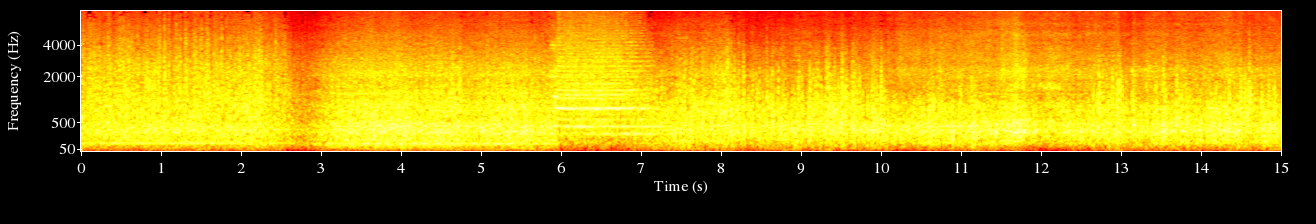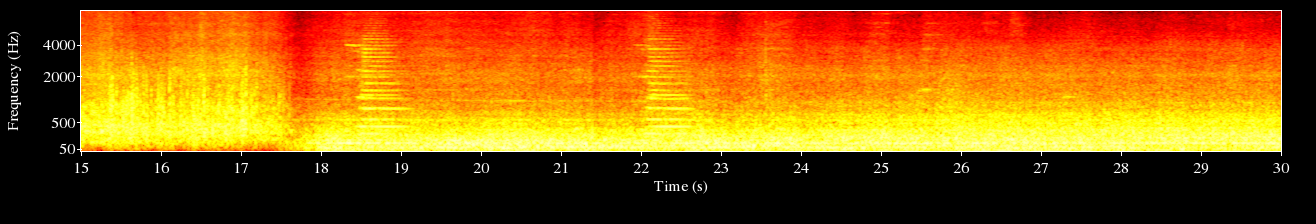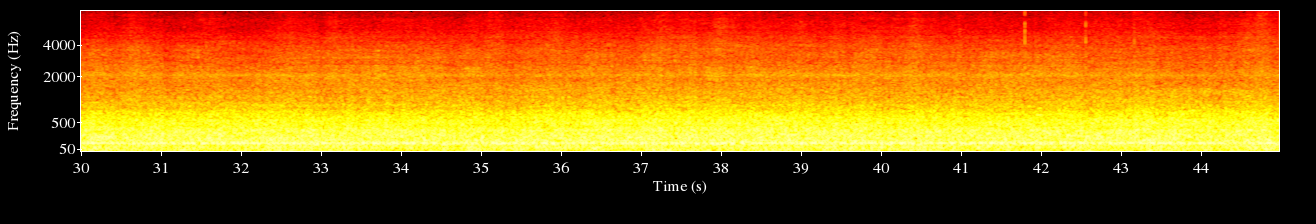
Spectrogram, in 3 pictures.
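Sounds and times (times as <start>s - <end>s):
train rumble with hum: 0.0s - 44.9s
wind and track noise: 0.0s - 44.9s
train horn blasts: 5.8s - 7.4s, 18.3s - 19.2s, 21.9s - 22.8s.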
